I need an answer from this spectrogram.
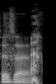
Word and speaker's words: SZA: But it's pronounced SZA. I know. I was talking to Gladwell about it, about SZA, Mm-hmm. and they were like, I didn't know how to pronounce that at first. Yeah, I heard it pronounced at some point. I mean, it follows with like RZA. RZA and Jizza from Wu-Tang Clan.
